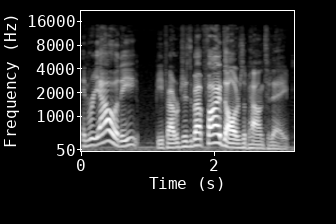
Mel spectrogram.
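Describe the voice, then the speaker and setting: News guy with a bouncy animated voice, dry close sound, kinda wry. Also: a little high, fairly quick, no room sound. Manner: lively, wry and playful. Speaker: news reporter. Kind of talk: scripted news package narration.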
